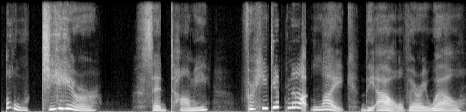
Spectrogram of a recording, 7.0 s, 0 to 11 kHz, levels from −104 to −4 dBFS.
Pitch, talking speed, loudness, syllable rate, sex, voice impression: 255 Hz, 110 wpm, -18 LUFS, 3.0 syllables/s, female, very feminine, very young, very thin, very tensed, powerful, very bright, hard, very clear, very fluent, very cute, slightly intellectual, refreshing, sincere, very calm, very friendly, reassuring, very unique, very elegant, wild, very sweet, very lively, very kind, slightly intense, sharp, very light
